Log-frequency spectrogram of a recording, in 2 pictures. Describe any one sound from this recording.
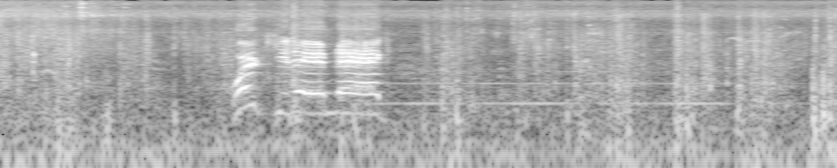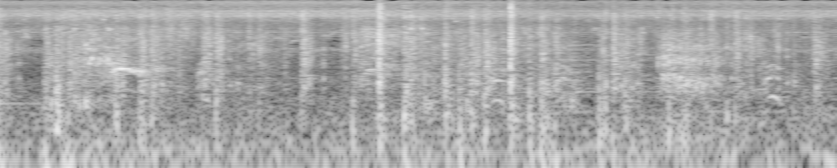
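Horse hooves gallop on dry ground.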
